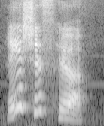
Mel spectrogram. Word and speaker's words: Regisseur: Regisseur. – Dann versuch's doch mal so. – Das Reh scheißt irgendwo hin. Reh schiss, hör.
